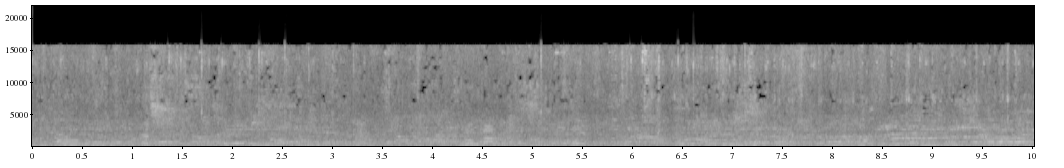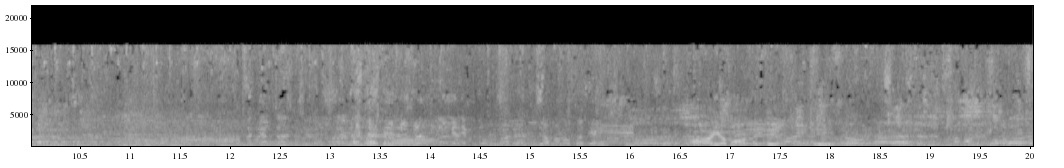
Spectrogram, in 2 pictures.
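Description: A busy street crowd chatters outdoors.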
